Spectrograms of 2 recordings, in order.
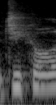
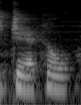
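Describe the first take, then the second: First: "Jekyll" with a long ee, JEE-kul; intended pronunciation. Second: "Jekyll" with a short e, JECK-ul; spelling pronunciation. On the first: Host doubting the intended way, "Jekyll" as JEE-kul. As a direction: say "Jekyll" to rhyme with treacle. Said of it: "I can never pronounce it Jekyll". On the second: Host reading it as spelt, "Jekyll" as JECK-ul. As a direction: say "Jekyll" to rhyme with heckle. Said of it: "it says Jekyll". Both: Shown as a demonstration.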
